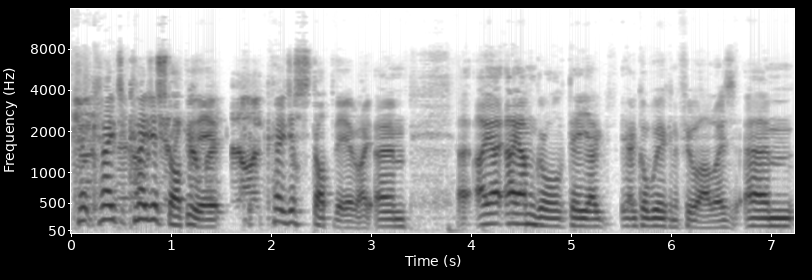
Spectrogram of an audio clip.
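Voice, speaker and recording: A man speaks at a medium pitch in a normal speaking voice against a quiet background. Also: ordinary pitch variation, moderate pace. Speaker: debtor caller. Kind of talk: phone call dispute.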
